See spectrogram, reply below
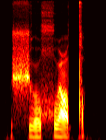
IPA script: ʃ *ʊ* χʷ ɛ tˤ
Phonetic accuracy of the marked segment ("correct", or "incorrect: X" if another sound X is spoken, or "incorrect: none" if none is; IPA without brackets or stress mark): correct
